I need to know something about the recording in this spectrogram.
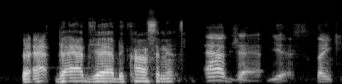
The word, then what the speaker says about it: abjad: Abijah? The abjad, the consonants.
